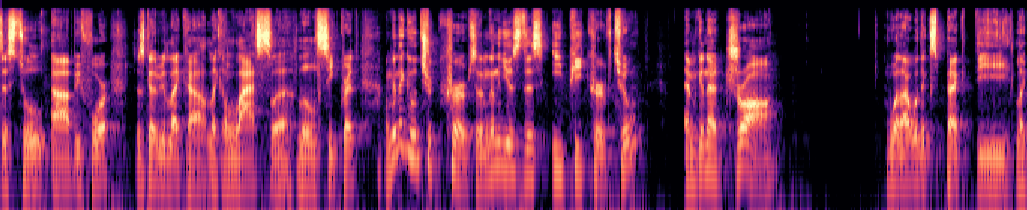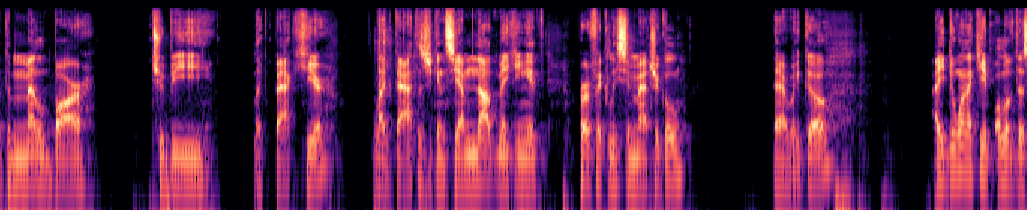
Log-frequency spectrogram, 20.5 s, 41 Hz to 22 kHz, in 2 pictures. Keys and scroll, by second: 0.5 4, 13.7 Return, 16.1 w, 19.8 r.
